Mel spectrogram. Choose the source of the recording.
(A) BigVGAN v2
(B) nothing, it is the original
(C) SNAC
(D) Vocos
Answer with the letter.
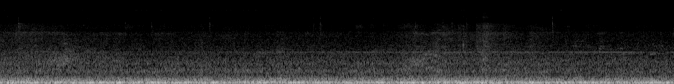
A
